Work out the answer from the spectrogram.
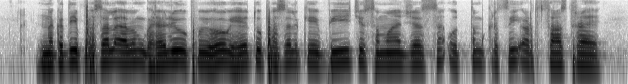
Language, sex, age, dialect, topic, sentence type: Hindi, male, 25-30, Awadhi Bundeli, agriculture, statement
